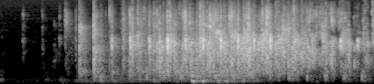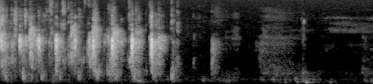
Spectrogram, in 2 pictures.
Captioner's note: applause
